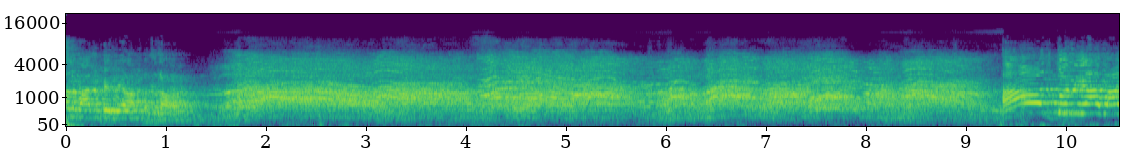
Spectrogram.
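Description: Large congregation at a Muharram night majlis loudly reciting salawat together, a dense, sustained roar of many voices in unison filling nearly the whole stretch, with a lone voice briefly before and after.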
